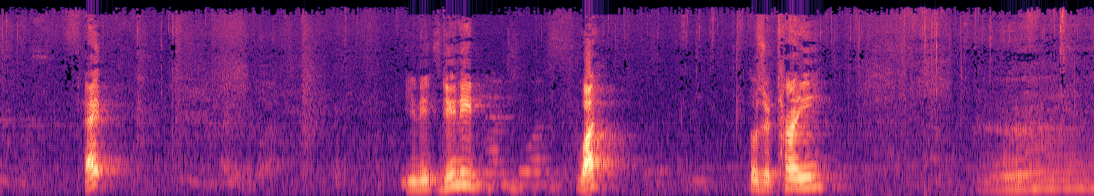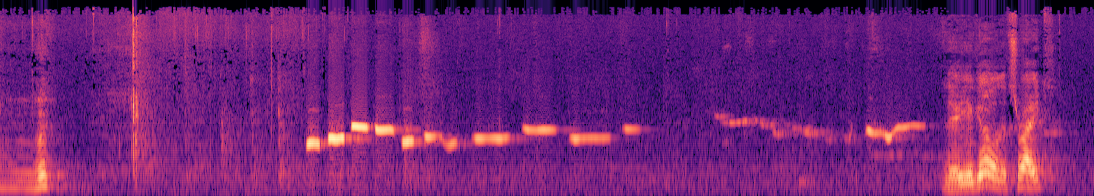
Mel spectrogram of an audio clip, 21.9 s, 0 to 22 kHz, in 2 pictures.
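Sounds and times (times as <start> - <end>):
speech: 0.8 - 1.1, 4.1 - 5.0, 5.8 - 6.2, 7.5 - 8.3, 20.7 - 21.6
person humming or voicing: 9.7 - 11.6
person whistling a short wandering tune: 14.0 - 17.4, 18.1 - 20.4.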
